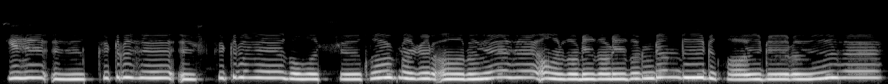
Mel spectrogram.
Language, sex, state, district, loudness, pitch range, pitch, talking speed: Hindi, female, Madhya Pradesh, Bhopal, -11 LUFS, 240-305 Hz, 270 Hz, 155 wpm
